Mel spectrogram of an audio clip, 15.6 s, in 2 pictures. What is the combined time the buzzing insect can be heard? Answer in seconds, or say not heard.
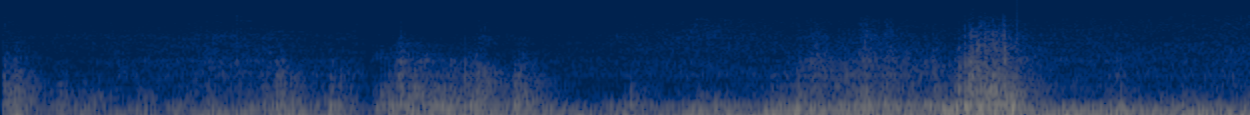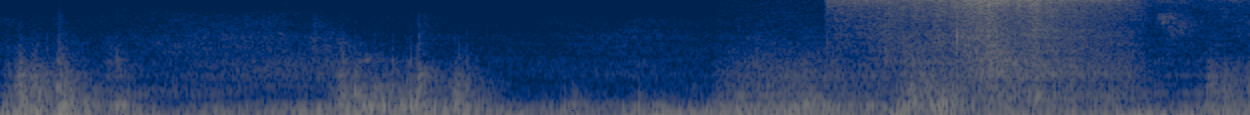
3 s.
